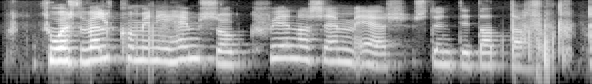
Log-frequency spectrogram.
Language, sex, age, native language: Icelandic, female, 13, Icelandic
